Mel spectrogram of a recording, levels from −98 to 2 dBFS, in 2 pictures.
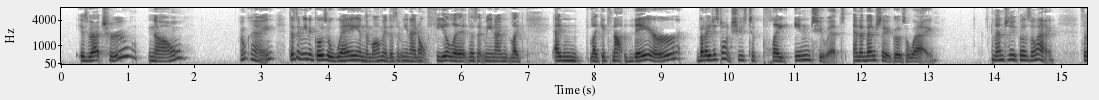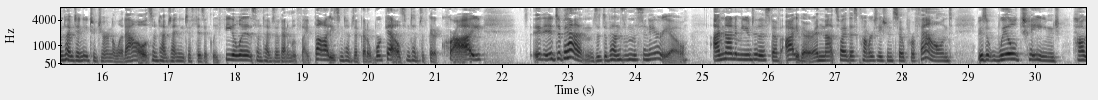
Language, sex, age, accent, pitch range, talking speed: English, female, 30-49, American, 195-240 Hz, 205 wpm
